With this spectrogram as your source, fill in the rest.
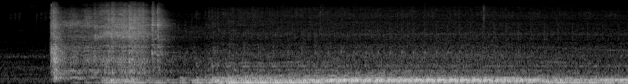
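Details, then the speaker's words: RB-powered Skyline R30 drift car starting after sitting for years, after possibly corroded earths, missing plugs and vacuum lines addressed; short crank, quick catch, steady even idle, no misfire or knock; normal start and idle. "there you have it y'all drift cars started and I'm gonna Live Another Day to burn some more paint off with some burnouts"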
